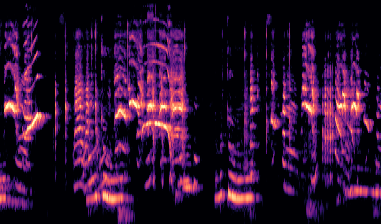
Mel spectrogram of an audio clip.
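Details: Indoor pet ringneck parrot chattering in imitated words, mixing lower voice-like syllables with shrill squawks and thin whistles over about seven seconds, with one short silent gap midway.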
